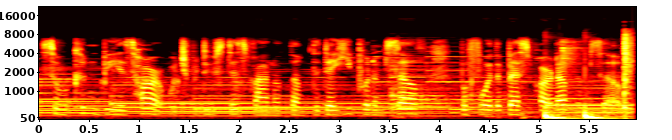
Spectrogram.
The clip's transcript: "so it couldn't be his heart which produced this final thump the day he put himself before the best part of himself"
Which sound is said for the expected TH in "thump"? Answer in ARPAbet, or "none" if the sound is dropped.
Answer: TH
